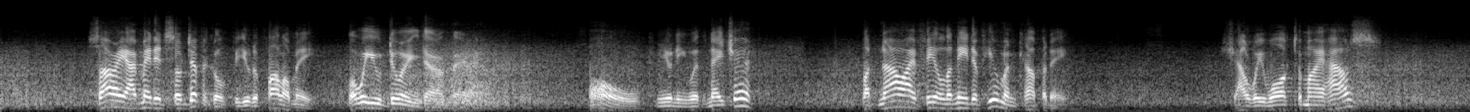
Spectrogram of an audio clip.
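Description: Two men talk quietly outdoors.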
